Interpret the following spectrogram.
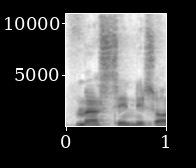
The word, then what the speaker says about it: Massinissa: Massinissa, that's how you say his name.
